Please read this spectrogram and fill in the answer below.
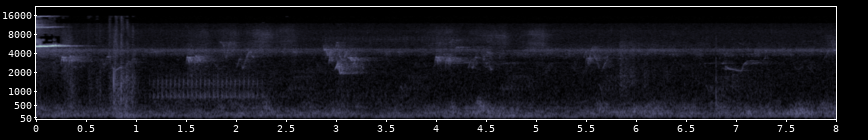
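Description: Faint ambience with small birds chirping: a quick high rising chirp right at the start and a few soft calls later on, over a steady faint high-pitched tone.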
